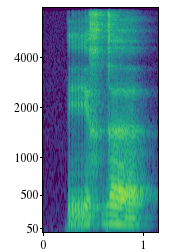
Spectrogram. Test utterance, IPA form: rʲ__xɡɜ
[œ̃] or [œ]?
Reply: œ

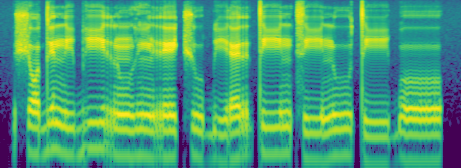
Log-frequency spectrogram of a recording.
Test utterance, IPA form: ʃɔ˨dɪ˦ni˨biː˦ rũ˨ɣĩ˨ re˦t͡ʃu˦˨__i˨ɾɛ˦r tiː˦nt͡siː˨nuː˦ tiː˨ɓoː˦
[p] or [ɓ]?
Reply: ɓ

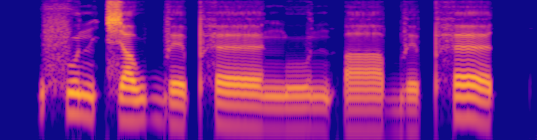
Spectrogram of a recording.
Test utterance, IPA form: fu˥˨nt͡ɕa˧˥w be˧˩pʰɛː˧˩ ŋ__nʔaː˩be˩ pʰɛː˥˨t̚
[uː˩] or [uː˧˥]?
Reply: uː˩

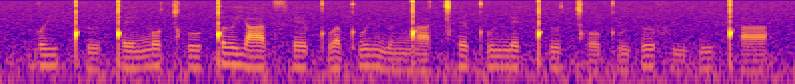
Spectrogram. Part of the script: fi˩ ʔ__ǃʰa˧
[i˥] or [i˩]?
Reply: i˥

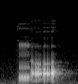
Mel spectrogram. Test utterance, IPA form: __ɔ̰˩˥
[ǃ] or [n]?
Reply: n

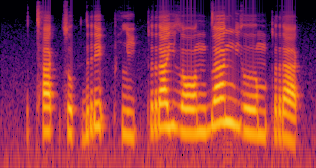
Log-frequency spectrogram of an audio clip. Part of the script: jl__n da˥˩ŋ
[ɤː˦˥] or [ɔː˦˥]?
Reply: ɔː˦˥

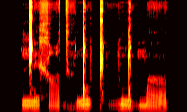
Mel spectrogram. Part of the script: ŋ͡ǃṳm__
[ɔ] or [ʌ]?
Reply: ʌ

